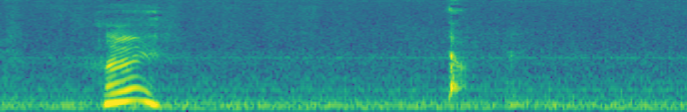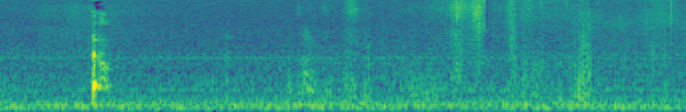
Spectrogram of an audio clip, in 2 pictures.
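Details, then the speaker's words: Infant boy with ordinary hiccups: short, sharp, regular hiccup sounds about every one and a half seconds, with a brief vocal squeal. "See, the hiccups are making me tired. My bad."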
